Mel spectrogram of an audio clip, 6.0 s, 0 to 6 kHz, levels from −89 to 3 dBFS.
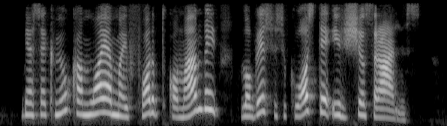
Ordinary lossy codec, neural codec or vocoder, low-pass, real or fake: AAC, 48 kbps; codec, 16 kHz, 1 kbps, FunCodec, trained on LibriTTS, 50 frames a second; 5.4 kHz; fake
